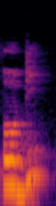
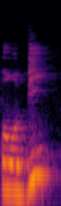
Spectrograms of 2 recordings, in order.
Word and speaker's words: obi: Then male as well, Obi. But heart means, as in is being pronounced Obi with low tone.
